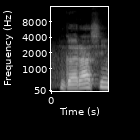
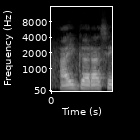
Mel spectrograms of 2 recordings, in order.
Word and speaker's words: Igarashi: तो उसमें पहले स्टॉक का नाम है गरासी मोटर्स इंडिया, उसमें आई साइलेंट है, आई गरासी भी बोलते हैं बहुत सारे लोग, आई गरासी मोटर्स इंडिया ये स्टॉक है जो पहला स्टॉक रहेगा।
